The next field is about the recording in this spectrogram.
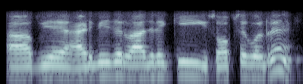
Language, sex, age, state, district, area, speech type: Hindi, male, 18-30, Rajasthan, Karauli, rural, conversation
